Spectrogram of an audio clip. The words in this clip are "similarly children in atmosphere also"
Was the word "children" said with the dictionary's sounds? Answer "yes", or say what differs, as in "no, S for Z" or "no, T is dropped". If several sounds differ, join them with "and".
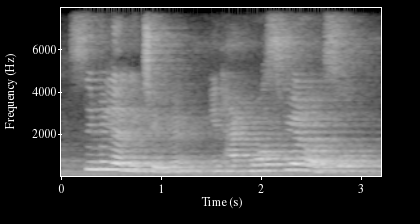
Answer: yes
